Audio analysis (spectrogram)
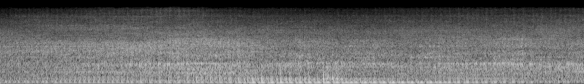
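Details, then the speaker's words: Kawasaki Ninja that stalled suddenly and lost power, after cleaning and repair and before warm-up: crisp, even firing pulses at a fast idle with no misses or knocks; power is back and the engine runs clean. "Nah, ini Mas Bro bukti menunjukkan kalau sekuran kita itu berhasil. Artinya motor ini langsung tak ada tenaganya ya, langsung naik gitu tenaganya."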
